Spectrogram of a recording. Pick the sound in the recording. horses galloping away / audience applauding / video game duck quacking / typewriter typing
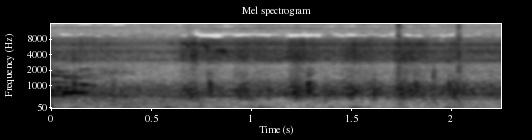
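horses galloping away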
